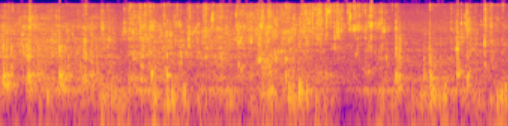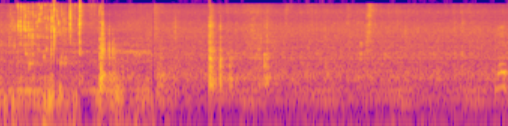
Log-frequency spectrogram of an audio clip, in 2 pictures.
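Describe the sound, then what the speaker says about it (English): Homemade milkshake juice, made in an African village, is sieved and poured into bottles: a sustained splashing, gurgling stream of liquid that is loud early on and thins out toward the end. "Let me now sieve it and pour it in bottles"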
